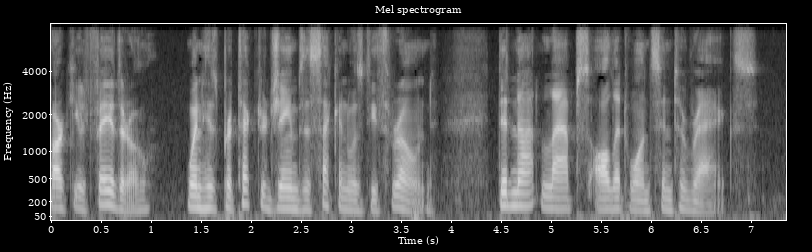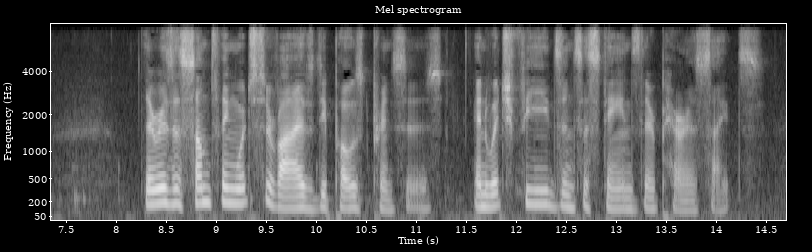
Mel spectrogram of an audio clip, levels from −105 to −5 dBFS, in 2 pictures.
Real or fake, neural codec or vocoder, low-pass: real; none; 7.2 kHz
